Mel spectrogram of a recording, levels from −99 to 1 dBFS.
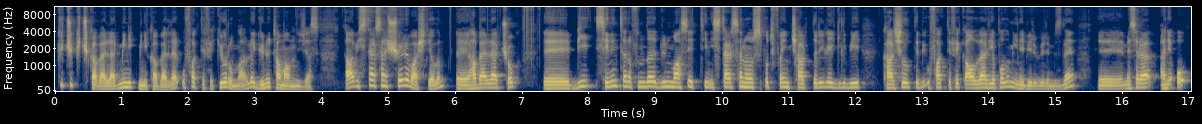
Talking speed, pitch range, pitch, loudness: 155 wpm, 125-180 Hz, 165 Hz, -20 LUFS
